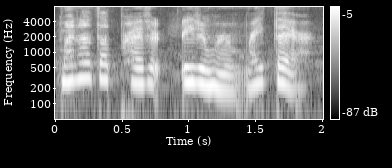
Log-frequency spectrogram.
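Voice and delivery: usual speaking voice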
